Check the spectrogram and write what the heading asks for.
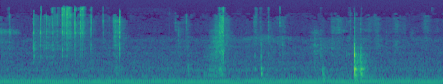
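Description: A small cardboard box being cut open with a blade along its edge, a quick run of crisp little snips, then softer scraping as it is handled and one sharp click near the end. A steady low hum runs underneath.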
